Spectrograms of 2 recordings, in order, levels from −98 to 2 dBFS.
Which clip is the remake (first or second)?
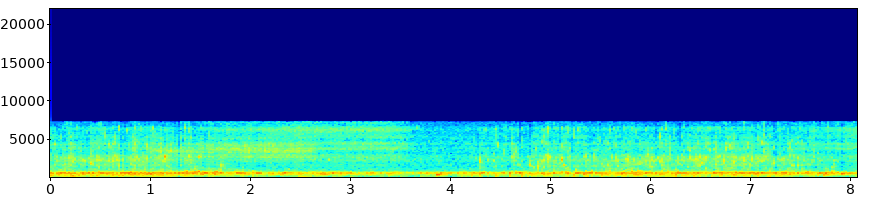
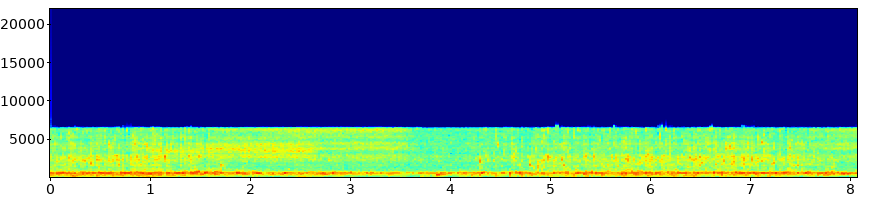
second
